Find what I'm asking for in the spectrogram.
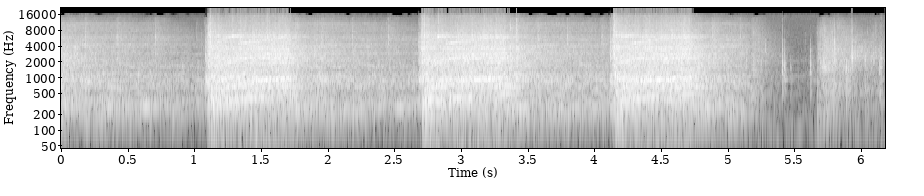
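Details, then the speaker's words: Brand new Toro 21464 Personal Pace mower, Briggs & Stratton engine, electric start blowing starter fuse: with spark plug removed, three bursts of fast free whirring, not cutting out; starter spins freely without compression, locks with plug in. "i took the spark plug out and removed the wire obviously i'm going to turn it over and show you exactly what it sounds like"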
